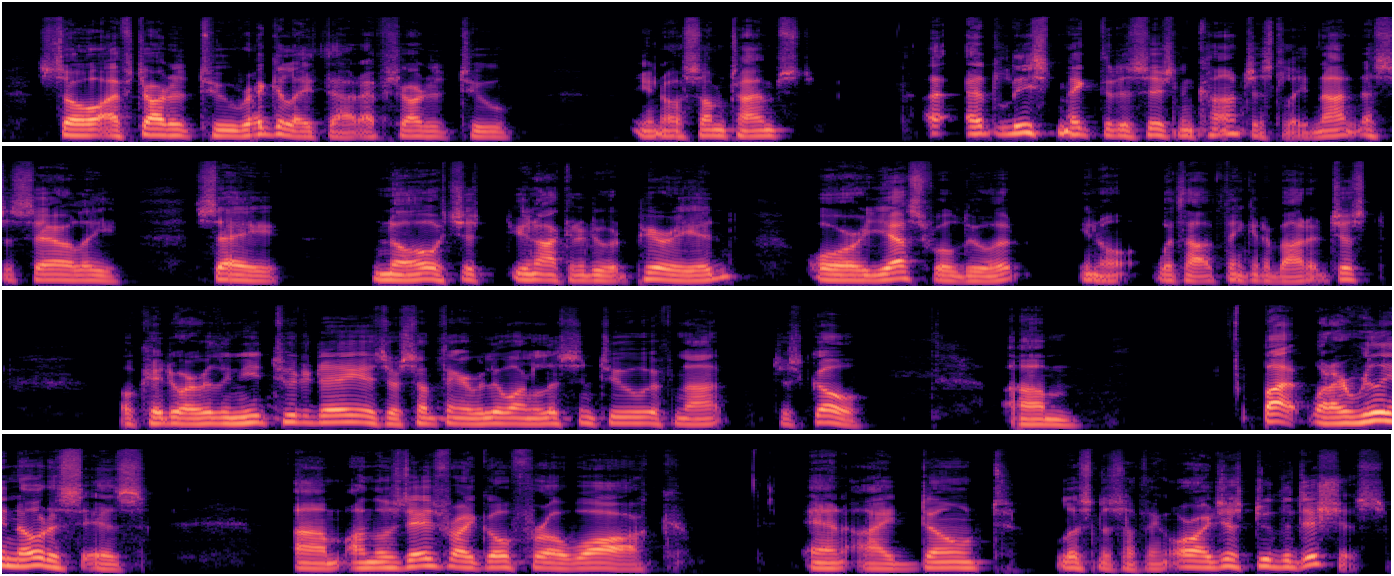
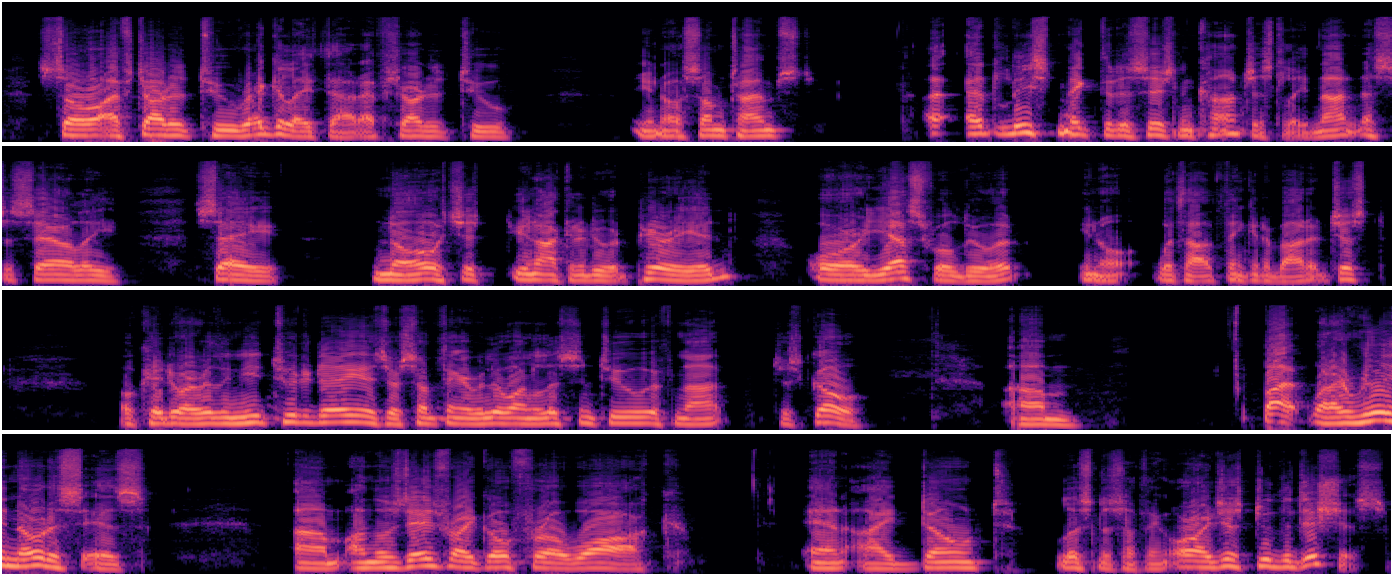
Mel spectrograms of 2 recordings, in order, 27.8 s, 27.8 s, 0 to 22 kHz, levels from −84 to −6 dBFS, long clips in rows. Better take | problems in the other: first | distortion; slight; 10 dB below the speech

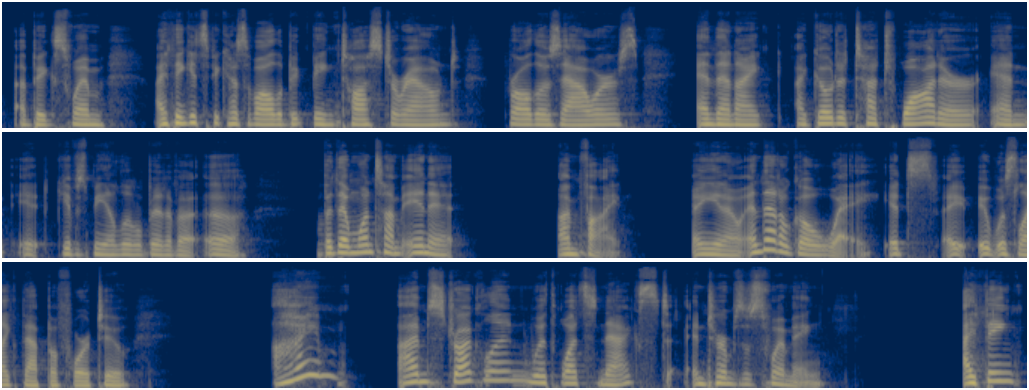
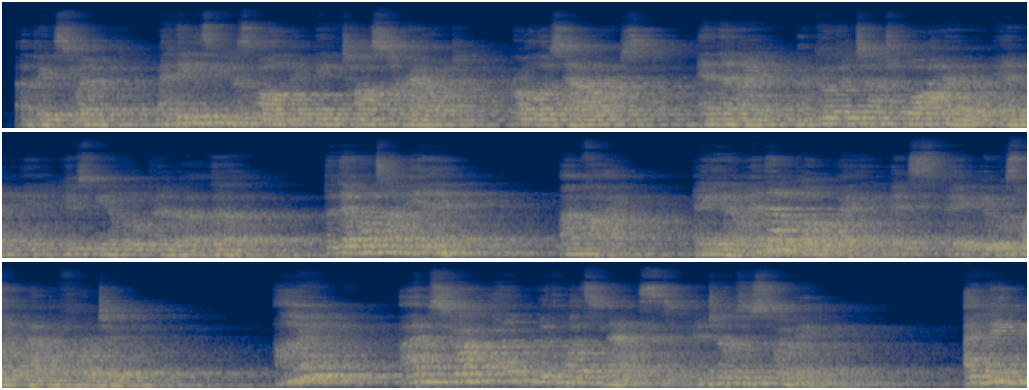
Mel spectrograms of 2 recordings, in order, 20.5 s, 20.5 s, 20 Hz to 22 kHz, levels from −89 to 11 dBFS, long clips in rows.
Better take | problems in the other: first | off-mic speech; far // room echo; strong; dies away in 2 s

